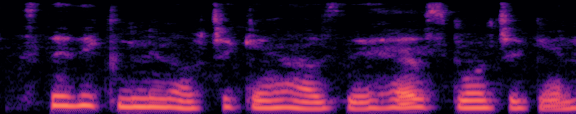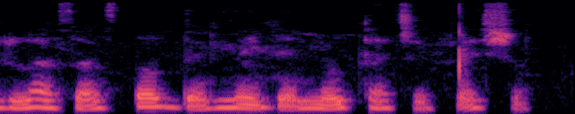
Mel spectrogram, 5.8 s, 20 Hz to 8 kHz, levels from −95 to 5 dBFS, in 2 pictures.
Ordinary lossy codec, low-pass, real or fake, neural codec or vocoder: none; 7.2 kHz; real; none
